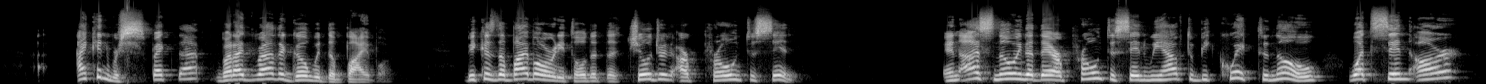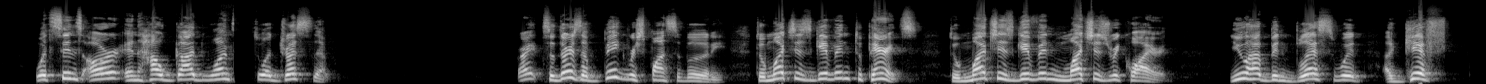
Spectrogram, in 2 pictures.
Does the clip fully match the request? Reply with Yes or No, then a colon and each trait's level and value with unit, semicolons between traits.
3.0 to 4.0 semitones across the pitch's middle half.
Yes: average, 3.7 semitones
